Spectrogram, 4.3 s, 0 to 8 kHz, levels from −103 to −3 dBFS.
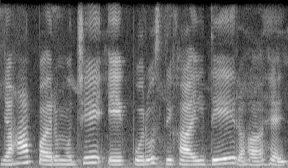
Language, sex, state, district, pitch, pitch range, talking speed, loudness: Hindi, female, Madhya Pradesh, Katni, 190 Hz, 180-220 Hz, 125 wpm, -16 LUFS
